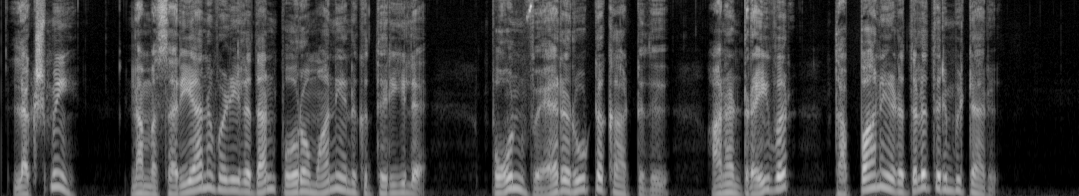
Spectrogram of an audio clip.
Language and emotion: Tamil, fearful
